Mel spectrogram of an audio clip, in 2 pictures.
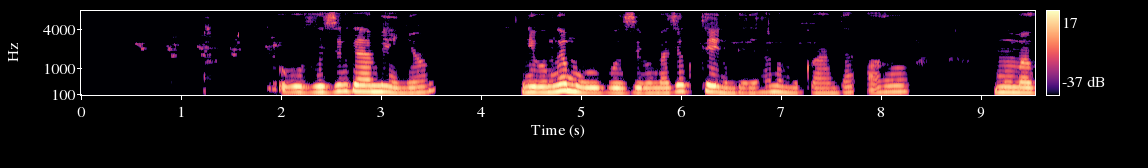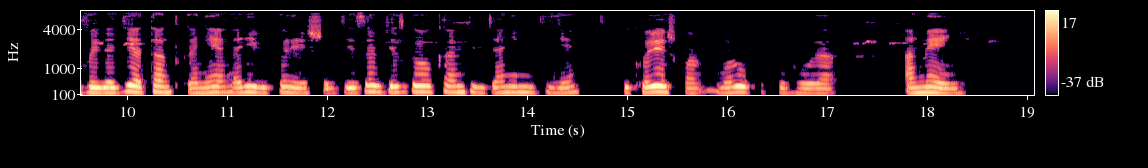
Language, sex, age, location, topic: Kinyarwanda, female, 18-24, Kigali, health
